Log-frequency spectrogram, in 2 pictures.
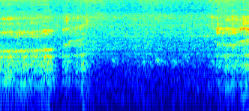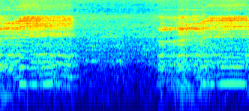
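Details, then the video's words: Vietnamese pig at a Buddhist nunnery near Hue, Vietnam, snoring: three raspy, wheezing breaths with whistling overtones, about every two and a half to three seconds, with quieter rests between. "Vietnamese snoring pig"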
